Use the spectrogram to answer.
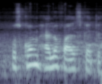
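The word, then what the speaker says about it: halophiles: हेलोफाइल्स कहते हैं। कहीं कहीं पर इसका प्रोनाउंसिएशन आपको हेलोफिल्स भी देखने को मिल सकता है, लेकिन हम इसको हेलोफाइल्स ही पढ़ेंगे।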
